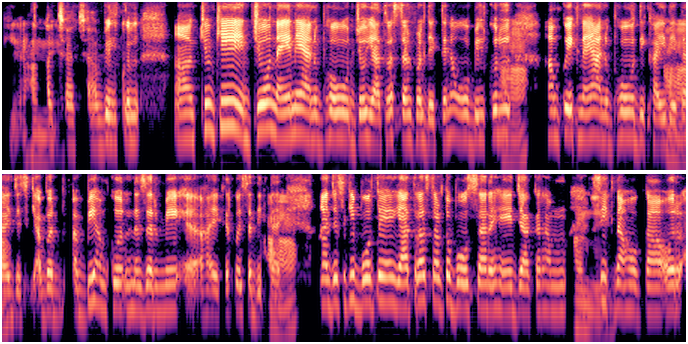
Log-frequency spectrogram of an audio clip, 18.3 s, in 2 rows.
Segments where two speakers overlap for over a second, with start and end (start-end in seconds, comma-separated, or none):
none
